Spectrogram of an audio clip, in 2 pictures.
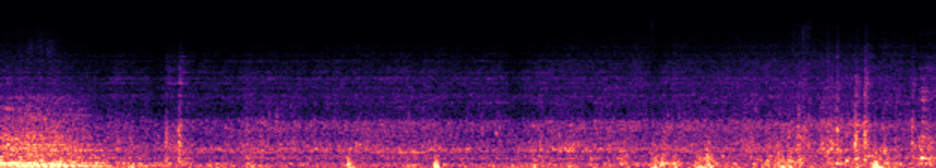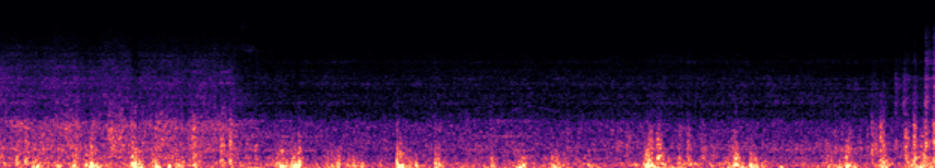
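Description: The Amritsar–Ajmer Express rolls through Baddowal railway station, its wagons rumbling steadily and close with a continuous clatter of wheels on rails, the clack growing sharper at times and the noise holding loud throughout.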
